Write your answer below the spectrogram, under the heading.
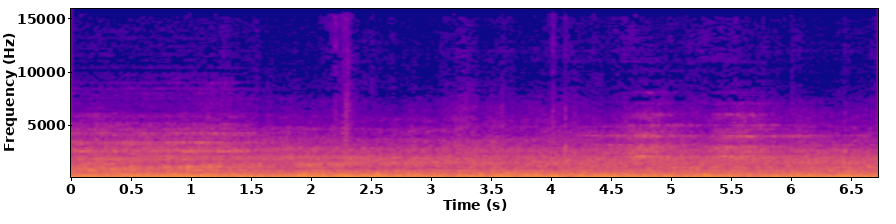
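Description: CSX freight train rolling past: a steady rumble of wheels and cars on the rail, with a faint high squeal of wheel flanges rubbing the rail on the curve about five seconds in.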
